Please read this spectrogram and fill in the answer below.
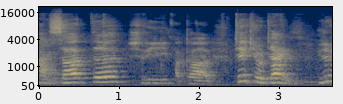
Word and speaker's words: Sat Sri Akal: So it's Sat Sri Akal, meaning it's an acknowledgement of, hey, you are the one, I am the one, and the one exists everywhere. So how do you say? Sat Sri Akal.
